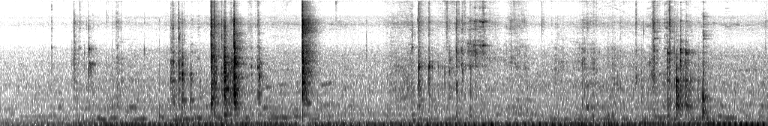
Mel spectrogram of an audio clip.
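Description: Clicks, knocks and light clatter from an old CRT television's circuit board and wiring being handled and lifted out of the chassis. There is a quick burst of clicks about two seconds in and a sharp knock about a second later, over a steady low hum.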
